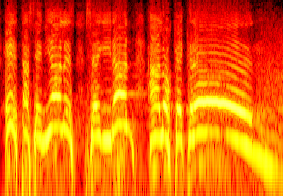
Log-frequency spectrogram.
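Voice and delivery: drawn-out shouted verse; full shout. Acted. Preacher shouting scripture to the congregation, long and loud. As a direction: bellow the verse slowly.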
